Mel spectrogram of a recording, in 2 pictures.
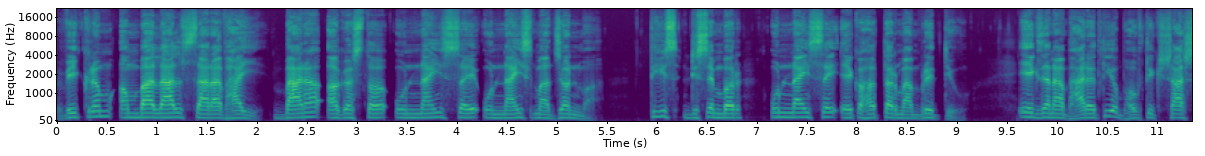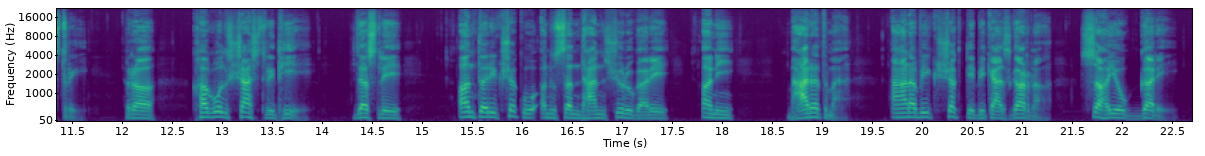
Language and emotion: Nepali, neutral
